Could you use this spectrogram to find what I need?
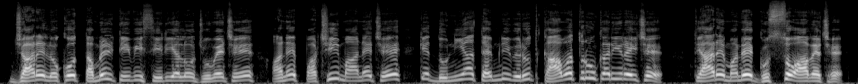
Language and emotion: Gujarati, angry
